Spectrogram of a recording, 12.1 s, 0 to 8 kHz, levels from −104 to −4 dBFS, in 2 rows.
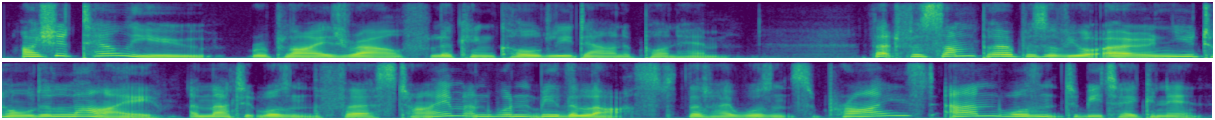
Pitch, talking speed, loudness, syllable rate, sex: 215 Hz, 220 wpm, -18 LUFS, 4.8 syllables/s, female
